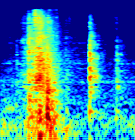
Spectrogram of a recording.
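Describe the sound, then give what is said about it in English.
A door being shut gives a dull knocking thud, then a sharper thump and a fainter knock. No one speaks during the sounds. “And shut the door.”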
